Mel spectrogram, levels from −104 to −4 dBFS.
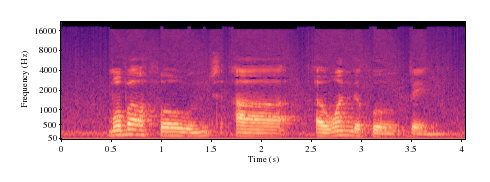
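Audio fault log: Throughout: low bit depth without dither. The speech carries a grainy, rasping distortion that rises and falls with the sound itself, roughest in soft passages, where quiet tails crackle or break up rather than fading smoothly. The cause is likely coarse quantization, fitting roughly 6-bit samples truncated with no dither, leaving an error only about 25 dB below the signal. Because that error tracks the waveform instead of forming a steady hiss, it is heard as distortion, not noise.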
